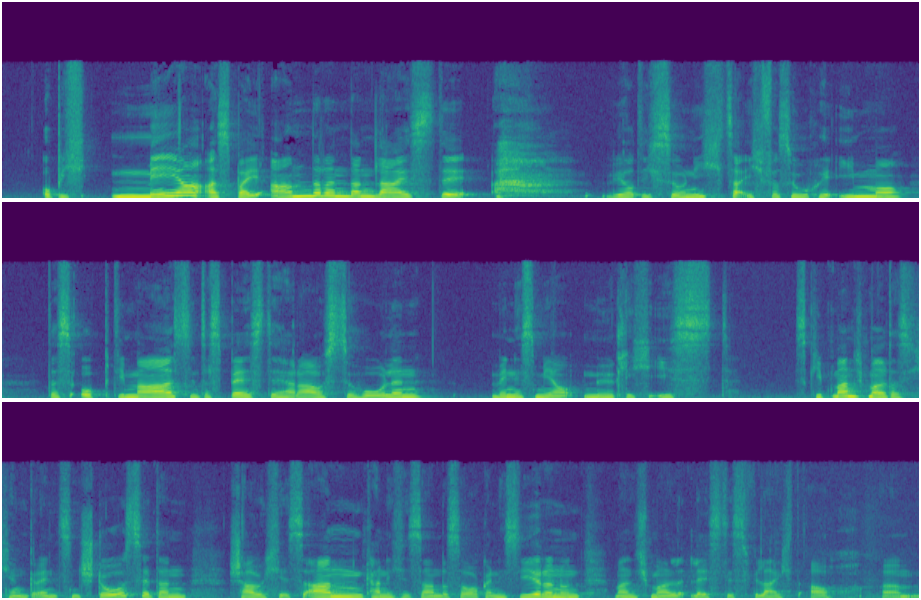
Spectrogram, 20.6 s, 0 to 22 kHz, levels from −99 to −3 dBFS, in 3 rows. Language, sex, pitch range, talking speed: German, female, 185-235 Hz, 150 wpm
